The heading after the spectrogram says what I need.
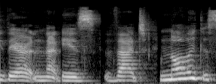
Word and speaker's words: Nollaig: Just listen very carefully, particularly to the Nolig part of it. So it's Dade na Nolig. Nolig. It's quite different from Nolig. You hear the difference?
